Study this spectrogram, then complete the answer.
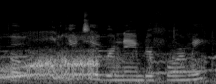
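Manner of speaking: ordinary talk, nothing marked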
